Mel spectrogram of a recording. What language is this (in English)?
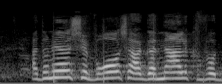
Hebrew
